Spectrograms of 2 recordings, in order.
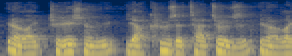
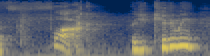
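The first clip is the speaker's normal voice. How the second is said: breathy gasp rising into a much higher squeal; jaw-drop shock at the cash; stunned disbelief; 9 semitones higher, slower than usual. Retold or imitated. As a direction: whisper the swear, then shriek the question up high. Shocked at bag full of cash.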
